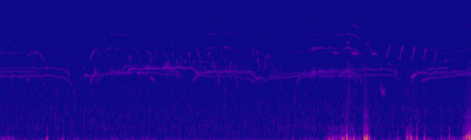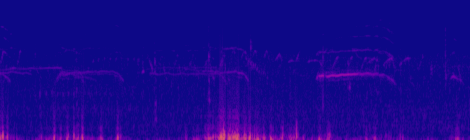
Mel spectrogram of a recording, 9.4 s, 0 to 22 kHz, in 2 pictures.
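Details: Peregrine falcon chicks at a forest nest during feeding, Barycz Valley, Poland, 17 April 2024. Dense chorus of high, thin, squealing whines, many overlapping, with quiet background later broken by low bumps and rumbling.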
